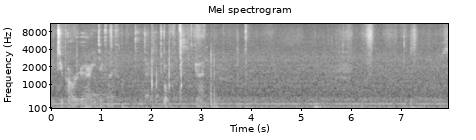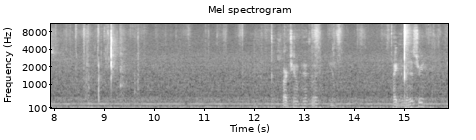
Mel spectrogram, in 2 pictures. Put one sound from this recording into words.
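Playing cards tap and slide on a cloth mat.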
